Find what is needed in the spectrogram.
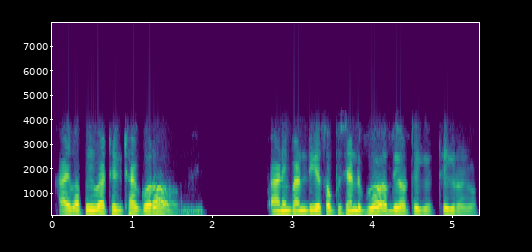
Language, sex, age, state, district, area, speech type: Odia, male, 45-60, Odisha, Angul, rural, conversation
